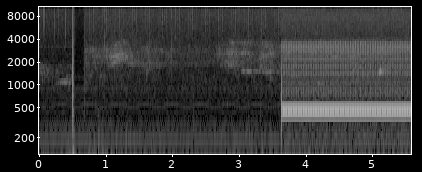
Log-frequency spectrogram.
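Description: A sharp click over a quiet phone-line hiss, then a steady, unbroken dial tone switches on and hums loudly to the end as the call connects. No one speaks.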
